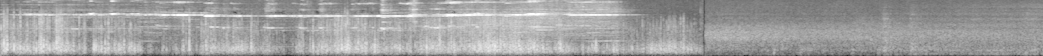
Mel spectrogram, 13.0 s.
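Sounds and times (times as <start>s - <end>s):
train wheels rumbling: 0.0s - 8.8s
high-pitched squeal: 0.2s - 8.0s.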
